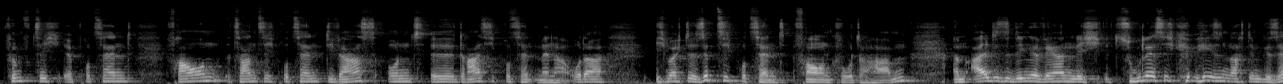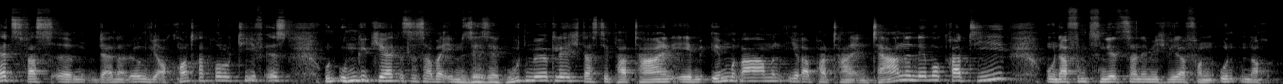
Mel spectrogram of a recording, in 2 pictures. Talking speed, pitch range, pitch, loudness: 145 wpm, 115-160 Hz, 130 Hz, -26 LUFS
